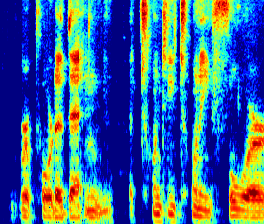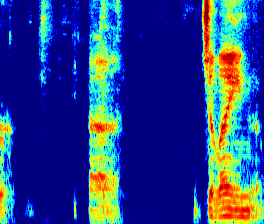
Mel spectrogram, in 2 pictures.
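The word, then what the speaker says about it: Ghislaine: Um, as best as we know, it's been public reported that in 2024, uh, Gilain Maxwell or Gileain, I think is how it's pronounced, arranged and wired $1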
